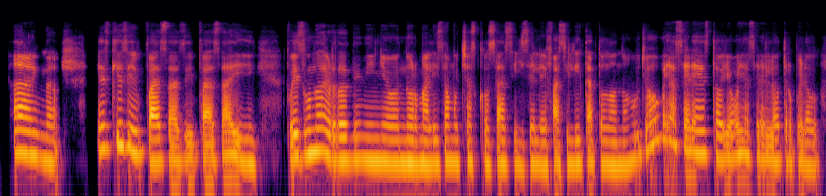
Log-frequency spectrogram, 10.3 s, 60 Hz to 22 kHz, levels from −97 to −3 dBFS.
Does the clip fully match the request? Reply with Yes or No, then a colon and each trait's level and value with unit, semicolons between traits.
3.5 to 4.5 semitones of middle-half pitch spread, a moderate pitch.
Yes: average, 4.2 semitones; medium, 165 Hz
